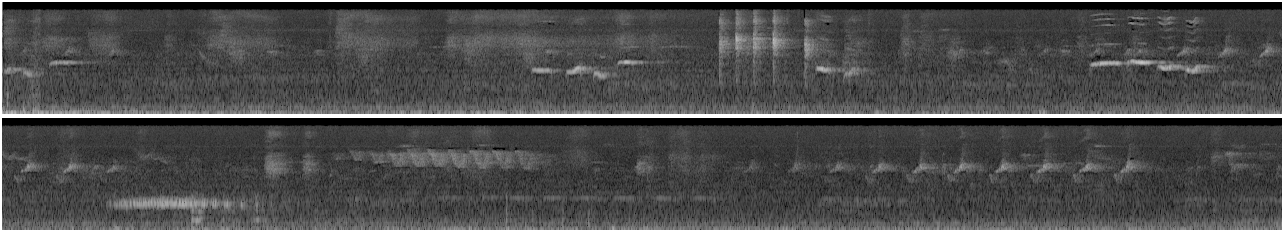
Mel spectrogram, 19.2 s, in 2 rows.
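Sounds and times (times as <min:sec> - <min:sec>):
morning birdsong: 0:00.0 - 0:19.1.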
